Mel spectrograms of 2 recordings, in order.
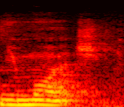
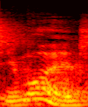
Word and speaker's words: Nyamuoch: So for example, in Noor, it's pronounced Nyamuoch. So when I'm around any Sudanese person, my Noor people, it's Nyamuoch.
